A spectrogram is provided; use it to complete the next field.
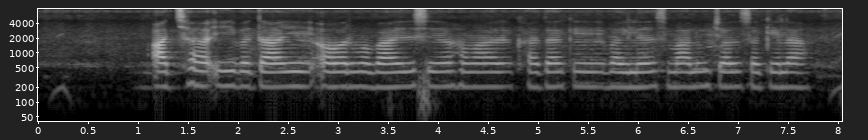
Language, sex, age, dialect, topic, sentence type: Bhojpuri, female, 18-24, Southern / Standard, banking, question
